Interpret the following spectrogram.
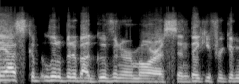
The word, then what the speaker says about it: Gouverneur Morris: a little bit about governor morris and thank you for giving me the pronunciation you told me it's a dutch name and i should know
